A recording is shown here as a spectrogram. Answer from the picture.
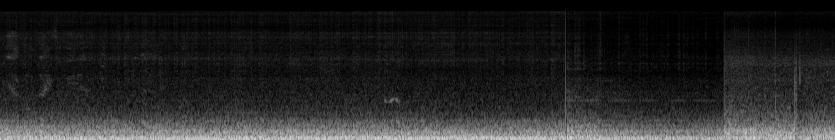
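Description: Jet airliner cabin noise during the takeoff run and lift-off, heard from a window seat: a loud, steady, deep rumble of the engines at takeoff power.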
